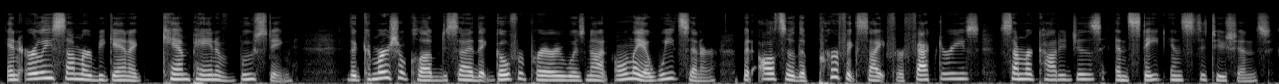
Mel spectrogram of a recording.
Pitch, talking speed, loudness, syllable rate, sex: 215 Hz, 155 wpm, -19 LUFS, 5.1 syllables/s, female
